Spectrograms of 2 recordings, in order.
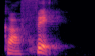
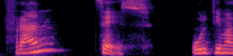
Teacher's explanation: todas estas palabras se llaman agudas porque la vocal tónica está en la última sílaba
